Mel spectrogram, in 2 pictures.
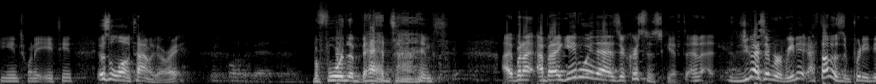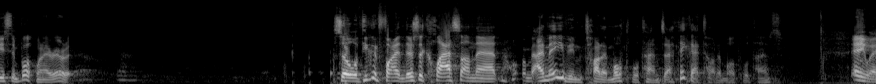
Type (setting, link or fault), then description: setting, live audience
